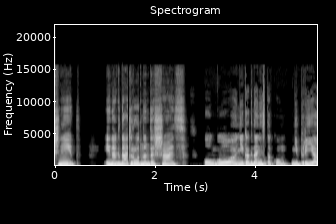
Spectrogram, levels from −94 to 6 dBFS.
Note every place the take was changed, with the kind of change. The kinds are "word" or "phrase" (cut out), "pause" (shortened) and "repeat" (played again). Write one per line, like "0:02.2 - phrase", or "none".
0:01.5 - word
0:02.7 - pause
0:04.2 - word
